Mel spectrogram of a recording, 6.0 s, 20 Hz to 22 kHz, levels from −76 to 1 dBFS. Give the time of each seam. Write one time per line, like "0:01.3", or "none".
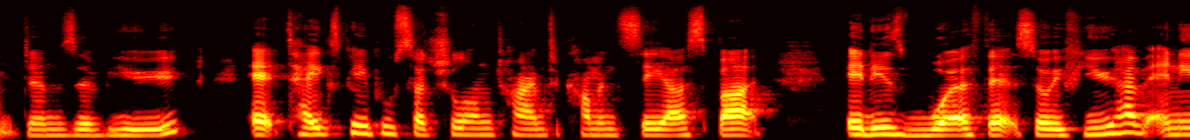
0:01.1

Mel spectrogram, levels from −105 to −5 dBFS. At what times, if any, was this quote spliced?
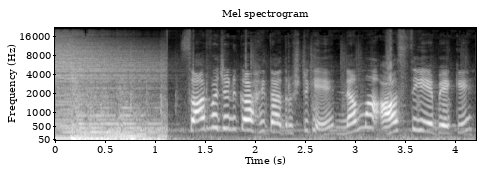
0:01.0

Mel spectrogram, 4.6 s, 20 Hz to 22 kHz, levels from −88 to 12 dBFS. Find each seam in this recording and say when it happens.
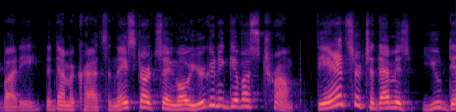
0:03.0

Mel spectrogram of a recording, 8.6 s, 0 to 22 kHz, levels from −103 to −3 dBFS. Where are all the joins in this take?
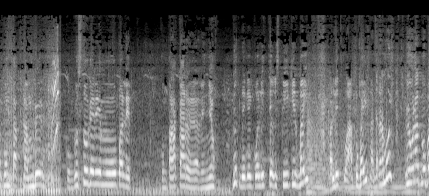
0:04.6

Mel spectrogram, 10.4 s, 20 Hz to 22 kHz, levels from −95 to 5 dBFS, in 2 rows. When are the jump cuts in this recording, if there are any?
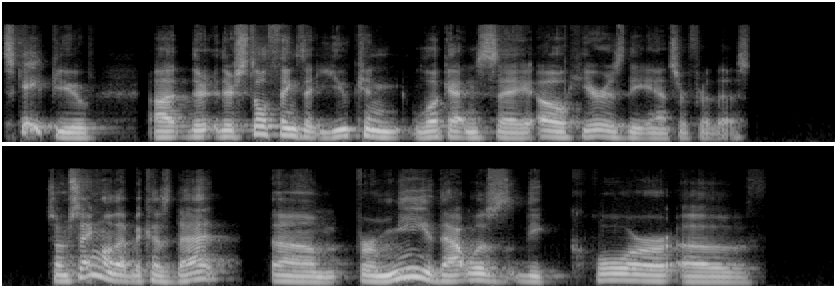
none

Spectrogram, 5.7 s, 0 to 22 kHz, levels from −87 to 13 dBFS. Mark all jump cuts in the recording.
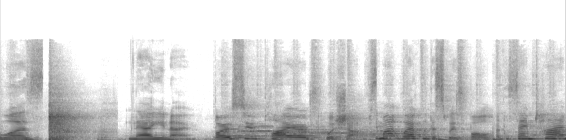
0:01.2
0:02.1
0:03.7

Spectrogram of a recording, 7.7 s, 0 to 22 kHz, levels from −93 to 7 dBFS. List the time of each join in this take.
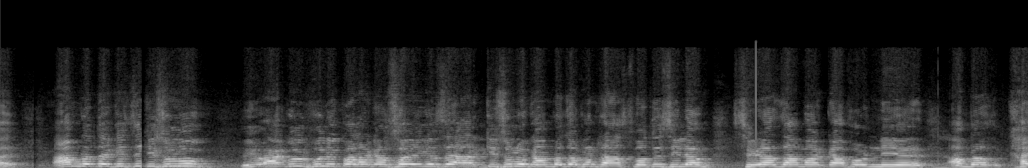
0:01.1

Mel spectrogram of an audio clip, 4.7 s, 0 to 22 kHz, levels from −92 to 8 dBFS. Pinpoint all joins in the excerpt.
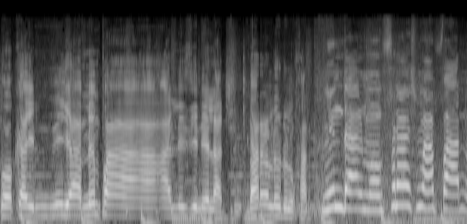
0:02.3
0:03.2

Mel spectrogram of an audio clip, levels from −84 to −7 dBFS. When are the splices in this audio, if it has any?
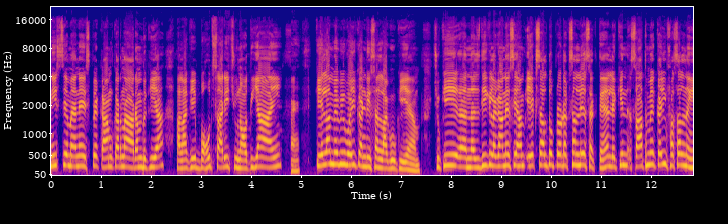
0:04.9

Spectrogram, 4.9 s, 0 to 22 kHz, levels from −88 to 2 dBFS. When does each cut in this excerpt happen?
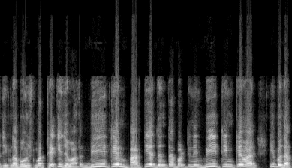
0:01.4

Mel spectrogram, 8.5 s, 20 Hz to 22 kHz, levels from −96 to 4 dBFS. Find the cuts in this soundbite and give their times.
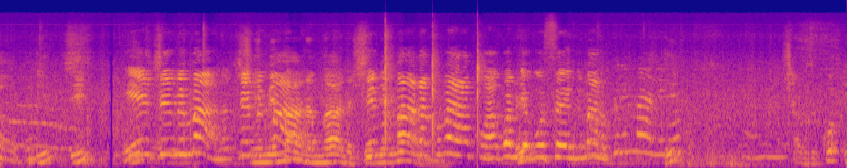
none

